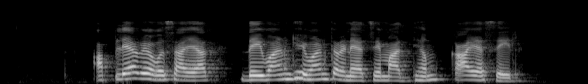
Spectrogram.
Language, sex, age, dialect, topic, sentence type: Marathi, female, 51-55, Standard Marathi, banking, statement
